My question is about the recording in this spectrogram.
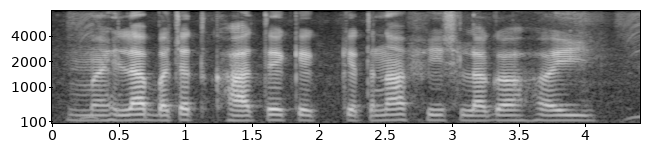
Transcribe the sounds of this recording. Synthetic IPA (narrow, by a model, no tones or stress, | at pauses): məɦɪlabət͡ʃət̪kʰaːt̪ekekɪt̪napʰiːsləɡəɦəi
